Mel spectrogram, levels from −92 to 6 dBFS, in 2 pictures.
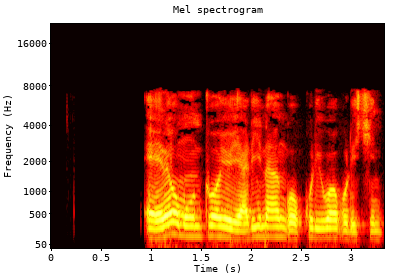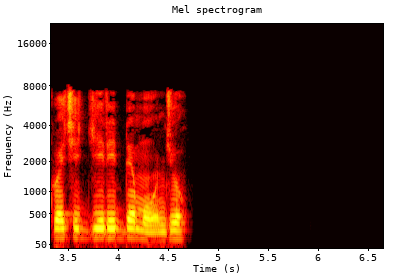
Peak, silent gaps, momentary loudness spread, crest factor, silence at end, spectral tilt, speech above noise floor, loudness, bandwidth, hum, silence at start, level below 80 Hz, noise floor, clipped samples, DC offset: -2 dBFS; none; 10 LU; 16 dB; 2 s; -4.5 dB/octave; over 76 dB; -15 LUFS; 8 kHz; none; 0.95 s; -60 dBFS; under -90 dBFS; under 0.1%; under 0.1%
